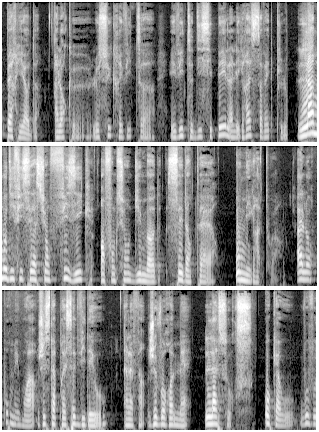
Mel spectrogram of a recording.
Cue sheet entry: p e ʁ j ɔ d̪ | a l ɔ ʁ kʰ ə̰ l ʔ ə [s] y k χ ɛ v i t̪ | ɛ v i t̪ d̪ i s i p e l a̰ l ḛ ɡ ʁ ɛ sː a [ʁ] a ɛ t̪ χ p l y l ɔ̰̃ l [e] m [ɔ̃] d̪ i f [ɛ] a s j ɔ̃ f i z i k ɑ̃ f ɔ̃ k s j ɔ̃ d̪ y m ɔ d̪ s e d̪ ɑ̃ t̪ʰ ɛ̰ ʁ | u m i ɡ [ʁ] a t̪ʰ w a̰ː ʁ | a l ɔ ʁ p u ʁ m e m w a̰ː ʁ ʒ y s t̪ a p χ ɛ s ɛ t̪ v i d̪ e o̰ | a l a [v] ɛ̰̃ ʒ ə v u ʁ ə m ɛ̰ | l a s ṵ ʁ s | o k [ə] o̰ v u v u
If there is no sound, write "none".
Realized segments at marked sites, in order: s, v, a, ɔ, i, ʁ, f, a

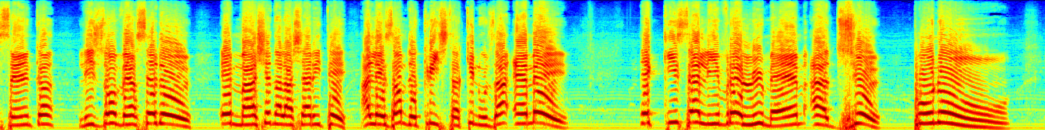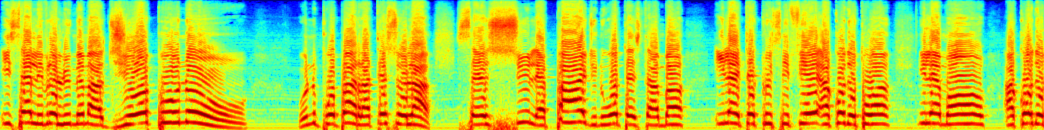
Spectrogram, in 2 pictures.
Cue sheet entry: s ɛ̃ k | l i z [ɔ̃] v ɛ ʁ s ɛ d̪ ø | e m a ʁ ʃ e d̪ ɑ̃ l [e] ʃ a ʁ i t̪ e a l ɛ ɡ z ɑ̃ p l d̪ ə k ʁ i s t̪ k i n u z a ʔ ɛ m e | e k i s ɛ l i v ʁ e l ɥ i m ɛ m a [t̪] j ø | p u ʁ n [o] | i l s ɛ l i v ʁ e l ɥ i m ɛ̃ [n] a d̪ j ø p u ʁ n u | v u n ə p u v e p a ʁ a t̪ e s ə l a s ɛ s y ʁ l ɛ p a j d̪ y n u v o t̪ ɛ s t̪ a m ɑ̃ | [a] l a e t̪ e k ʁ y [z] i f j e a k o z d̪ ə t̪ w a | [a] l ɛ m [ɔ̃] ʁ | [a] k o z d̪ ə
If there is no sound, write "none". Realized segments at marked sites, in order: ɔ̃, a, d̪, u, m, i, s, i, ɔ, a

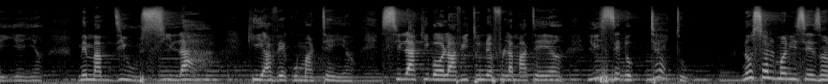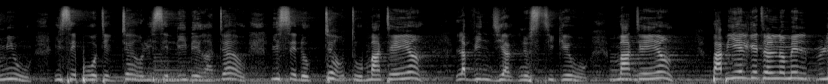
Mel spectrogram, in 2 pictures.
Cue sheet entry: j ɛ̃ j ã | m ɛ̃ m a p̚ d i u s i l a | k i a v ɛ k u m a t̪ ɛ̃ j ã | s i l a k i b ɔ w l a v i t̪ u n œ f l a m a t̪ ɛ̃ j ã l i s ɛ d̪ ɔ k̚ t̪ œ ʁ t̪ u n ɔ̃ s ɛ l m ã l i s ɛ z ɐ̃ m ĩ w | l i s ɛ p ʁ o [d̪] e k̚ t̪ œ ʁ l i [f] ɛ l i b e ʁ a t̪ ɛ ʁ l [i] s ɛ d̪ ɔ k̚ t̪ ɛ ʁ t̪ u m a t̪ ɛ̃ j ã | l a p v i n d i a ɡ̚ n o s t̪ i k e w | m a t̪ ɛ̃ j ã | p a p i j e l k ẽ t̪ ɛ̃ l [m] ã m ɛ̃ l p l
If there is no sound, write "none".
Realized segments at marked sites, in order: t̪, s, i, n

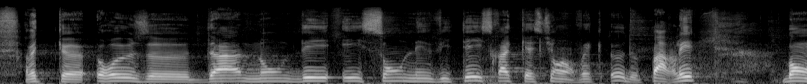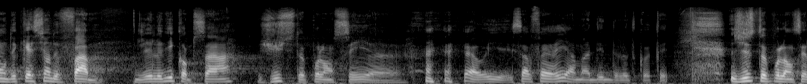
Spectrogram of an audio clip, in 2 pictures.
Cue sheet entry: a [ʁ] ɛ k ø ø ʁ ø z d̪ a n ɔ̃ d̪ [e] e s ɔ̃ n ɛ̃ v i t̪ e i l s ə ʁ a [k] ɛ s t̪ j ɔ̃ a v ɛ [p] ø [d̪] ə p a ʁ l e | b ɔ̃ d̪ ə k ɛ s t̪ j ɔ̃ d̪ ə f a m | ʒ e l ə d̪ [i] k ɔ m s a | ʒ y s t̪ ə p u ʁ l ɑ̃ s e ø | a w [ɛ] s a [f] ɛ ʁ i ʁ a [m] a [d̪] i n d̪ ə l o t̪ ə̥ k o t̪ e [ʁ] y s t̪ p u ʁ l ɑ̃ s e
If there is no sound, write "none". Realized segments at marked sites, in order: v, e, k, k, d̪, i, i, f, m, d̪, ʒ

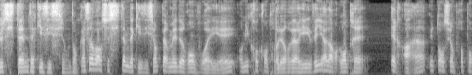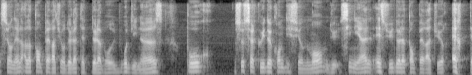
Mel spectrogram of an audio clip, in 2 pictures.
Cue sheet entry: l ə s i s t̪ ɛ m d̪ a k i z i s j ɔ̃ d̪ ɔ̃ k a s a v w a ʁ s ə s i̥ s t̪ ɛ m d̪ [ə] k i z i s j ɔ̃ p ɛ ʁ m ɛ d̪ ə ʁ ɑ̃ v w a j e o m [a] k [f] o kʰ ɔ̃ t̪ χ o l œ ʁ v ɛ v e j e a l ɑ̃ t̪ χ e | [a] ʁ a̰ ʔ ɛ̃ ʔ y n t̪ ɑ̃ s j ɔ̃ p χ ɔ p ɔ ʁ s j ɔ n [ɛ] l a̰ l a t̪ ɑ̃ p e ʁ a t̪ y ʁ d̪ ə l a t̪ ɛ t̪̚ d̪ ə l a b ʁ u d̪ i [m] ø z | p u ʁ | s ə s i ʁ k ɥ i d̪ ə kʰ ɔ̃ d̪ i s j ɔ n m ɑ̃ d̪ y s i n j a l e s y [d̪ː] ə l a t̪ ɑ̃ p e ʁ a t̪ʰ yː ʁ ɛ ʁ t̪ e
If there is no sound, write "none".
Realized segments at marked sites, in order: a, i, χ, ɛ, ɛ, n, d̪

